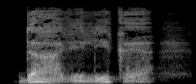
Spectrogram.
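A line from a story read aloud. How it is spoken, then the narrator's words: More heated speech. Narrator (Russian): Константин заговорил горячее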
